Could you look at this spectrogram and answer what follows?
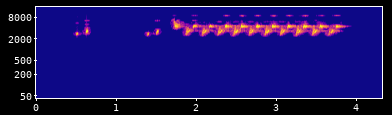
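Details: European goldfinch song recorded for teaching young birds to sing: two short paired chirps, then a fast buzzy trill of about a dozen rapid repeated notes lasting two seconds, high-pitched and clean with no other sounds.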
